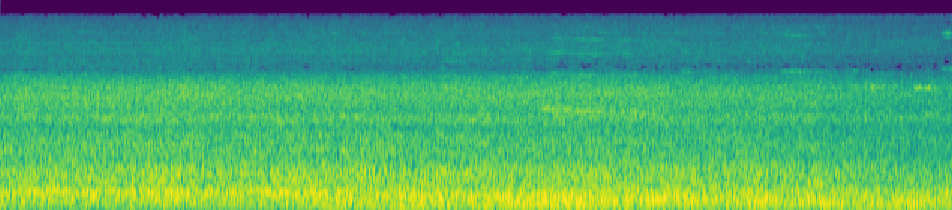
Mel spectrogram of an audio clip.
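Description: Former Seibu Railway electric commuter train rolling into a station platform and slowing, a steady rumble of wheels on rail and running gear.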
